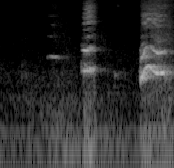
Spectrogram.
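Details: Three-week-old Samoyed puppies from the Sitka x Izzi litter; two brief whimpering squeals, the second louder and wavering, separated by a short pause against a quiet indoor background.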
